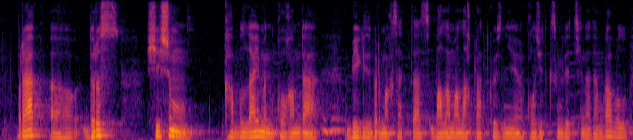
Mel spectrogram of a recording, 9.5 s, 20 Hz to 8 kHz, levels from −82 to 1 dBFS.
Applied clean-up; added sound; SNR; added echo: none; none; none; none.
